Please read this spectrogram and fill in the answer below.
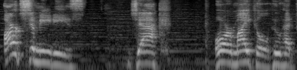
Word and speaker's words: Archimedes: it wasn't necessarily tusk Arc amides Jack I already said it wrong Archimedes Jack or Michael who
